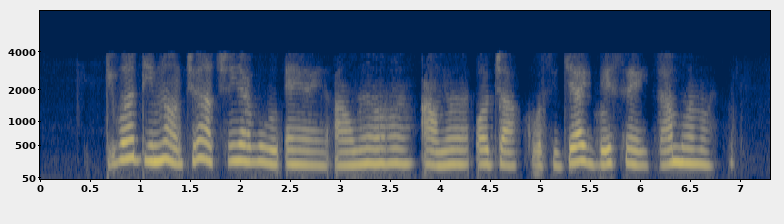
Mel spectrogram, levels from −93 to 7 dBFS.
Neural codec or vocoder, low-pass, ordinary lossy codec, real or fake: codec, 16 kHz in and 24 kHz out, 0.6 kbps, FocalCodec, streaming, 2048 codes; 7.2 kHz; AAC, 16 kbps; fake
